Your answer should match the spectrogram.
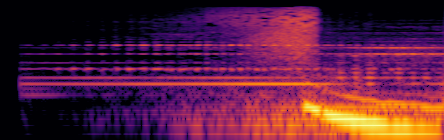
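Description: Intro sound design: a held synth chord under a rising whoosh that grows steadily louder, then cuts off about one and a half seconds in and drops into a deep, falling boom.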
